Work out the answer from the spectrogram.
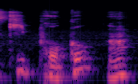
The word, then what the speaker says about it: quiproquo: dictionnaire robert leurs bancs du collège ça se prononce quiproquos quiproquo c'est une erreur qui consiste à prendre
